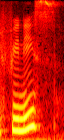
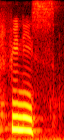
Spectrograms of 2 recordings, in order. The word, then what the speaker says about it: finissent: And when the letter combination ENT is placed at the end of a verb, it is silent. The consonant that precedes the ENT ending is pronounced. Ils finissent, elles finissent.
